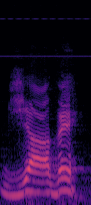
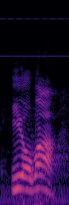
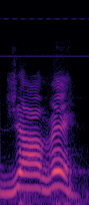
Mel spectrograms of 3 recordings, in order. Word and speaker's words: Yahvé: Tiene 4 consonantes y nosotros pensamos que se describe Yahvé. En otras traducciones incorrectamente lo dice Jehová, pero es Yahvé, el nombre de Dios. Yo soy el que soy, Yahvé.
